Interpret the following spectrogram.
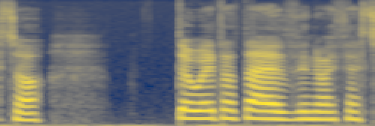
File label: "deddf", Welsh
